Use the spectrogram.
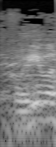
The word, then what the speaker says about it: Oliva: What's the proper way to pronounce these Cubans? Oliva. Do you hear that? Sulimas. Oliva Sulimas.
